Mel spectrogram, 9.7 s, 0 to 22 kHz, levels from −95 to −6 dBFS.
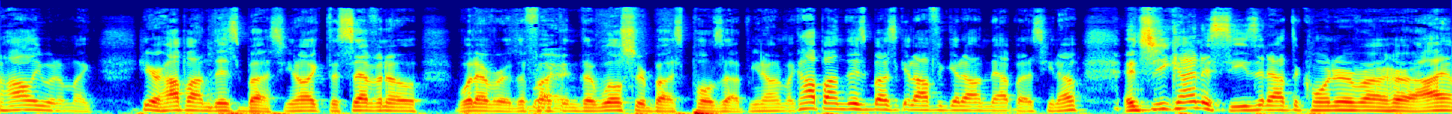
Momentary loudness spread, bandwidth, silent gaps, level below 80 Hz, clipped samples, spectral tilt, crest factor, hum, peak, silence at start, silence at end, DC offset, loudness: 8 LU; 17 kHz; none; -34 dBFS; under 0.1%; -5 dB/octave; 18 dB; none; -4 dBFS; 0 s; 0 s; under 0.1%; -22 LUFS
